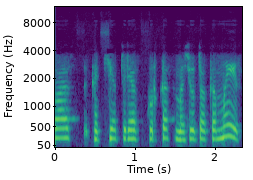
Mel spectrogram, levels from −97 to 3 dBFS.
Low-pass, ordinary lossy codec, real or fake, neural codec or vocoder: 10.8 kHz; MP3, 96 kbps; real; none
